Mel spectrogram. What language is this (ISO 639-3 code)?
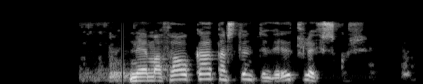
isl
